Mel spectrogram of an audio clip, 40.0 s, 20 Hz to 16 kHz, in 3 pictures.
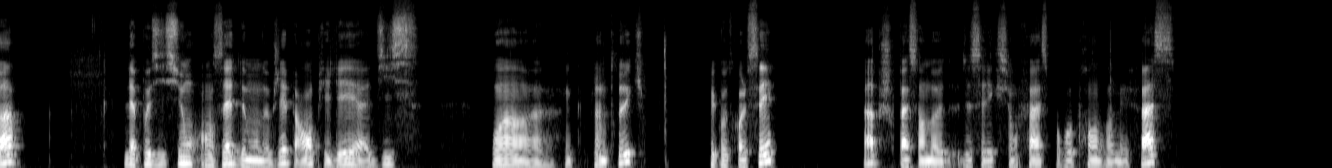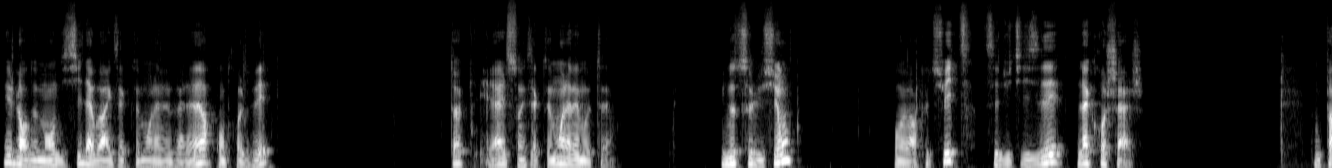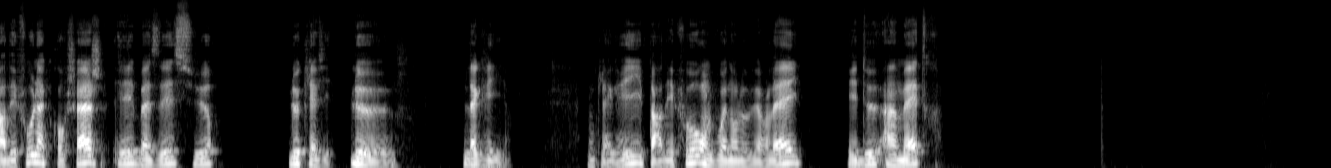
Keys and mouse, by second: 4.1-8.4 drag, 9.9 click, 10.8 click, 11.1 middle click, 12.7 ctrl+click, 14.2-17.3 drag, 18.0 middle click, 20.7 click, 21.6 shift+middle click, 22.0 middle click, 25.2 click, 28.4-33.2 drag, 34.4-39.1 drag.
